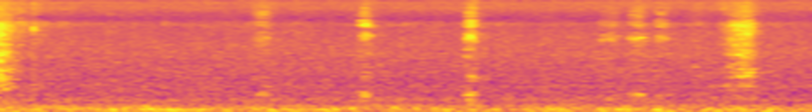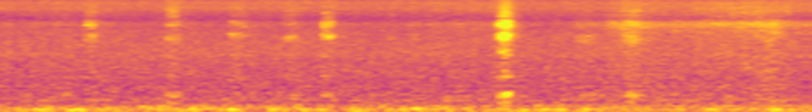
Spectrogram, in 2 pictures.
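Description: Faint scratching of a pen tip on notebook paper while Chinese characters are written, in short separate strokes, over a faint low background rumble.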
